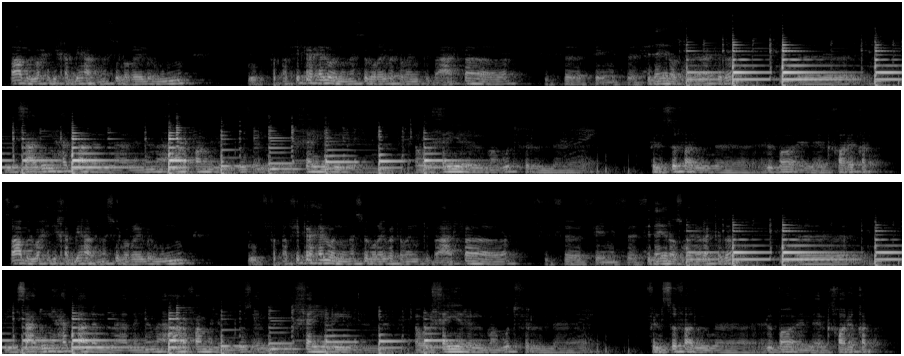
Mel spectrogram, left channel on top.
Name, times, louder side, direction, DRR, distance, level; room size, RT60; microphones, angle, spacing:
voice 1, 0.1-1.8 2.5-5.1 5.6-7.3 7.9-8.7 9.0-14.9 15.5-17.6, right 1 dB, 50° right, 0 dB, 3.2 m, -32 dB
Plucked string instrument, 6.6-13.9 14.9-15.3, left 2 dB, 35° left, 0.8 m, -25 dB
18.5 x 11.5 x 5.8 m, 0.42 s
head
